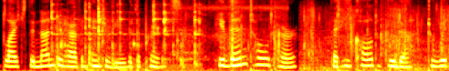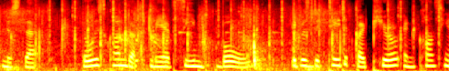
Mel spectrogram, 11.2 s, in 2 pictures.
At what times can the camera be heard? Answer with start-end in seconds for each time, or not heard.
not heard.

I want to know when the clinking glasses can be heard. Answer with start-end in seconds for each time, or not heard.
0.6-2.5, 7.8-9.3.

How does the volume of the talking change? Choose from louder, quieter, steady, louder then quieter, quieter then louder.
steady.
